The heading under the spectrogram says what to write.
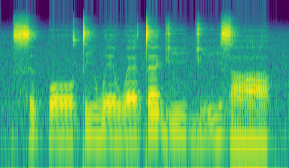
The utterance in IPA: s ɨ˨ k͡p oː˨ t i˧ w e˨ w ɛ˨ t ɛ˦ ɡ iː˧ ɡ iː˨˦ z aː˨

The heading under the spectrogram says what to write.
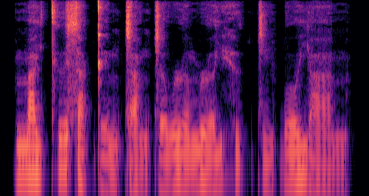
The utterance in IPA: m a˧ j t̪ʰ ɨ˧˥ s a˨˩ k̚ ʈ e˨˩˨ m c a˨˩˨ m c ə˧˥ w ɹ ə˧˥ m ɹ ə˧˥ j h ɨ˨˩ k̚ c i˨˩ ɓ o˧˥ j a˨˩ m

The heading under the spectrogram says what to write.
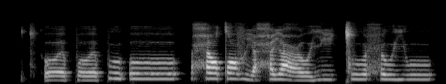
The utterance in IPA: t͡sʼ o˩ ə̯ p o˩ ə̯ p u˥ ʔ oː˥ | ħ i˥ tˤ o˥ v i˩ ħ i˥ ə̯ ʕ o˩ j i˥ ǀ u˥ ħ u˥ j u˥

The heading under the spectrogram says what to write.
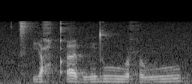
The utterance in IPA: t͡sʼ i ħ qʼ ɪː b n d uː ħ uː

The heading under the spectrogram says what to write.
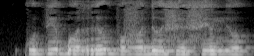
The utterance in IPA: kʷ ɯ pʲ ɵ ɓ o r ɯ b o v ɵ ɗ ɯ fʲ ɔ fʲ ɵ mʲ o

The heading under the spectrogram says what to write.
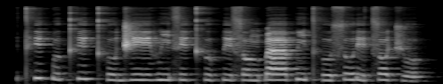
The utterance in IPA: tʰ ɪ˦ k͡p ʊ˨ kʰ ɪ˦ kʰ o˨ d͡ʒ eː˨ v ĩ˨ s ɪ˨ kʰ ʊ˨ p ɪ˨ s ɔ˨ ŋ ɓ aː˦ p ĩ˦ tʰ o˨ s o˦ ɾ ɪ˨ t͡s ɔ˦ t͡ʃ o˨

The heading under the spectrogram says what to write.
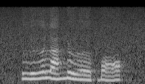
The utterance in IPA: l ɨ˧˥ ə̯ l a˧˥ n ɹ əː˨˩ ɓ ɔ˨˩˦

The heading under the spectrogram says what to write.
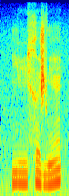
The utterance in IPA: j i x ɘ ʒ lʲ ẽ

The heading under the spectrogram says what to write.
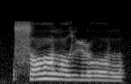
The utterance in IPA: s ɔ lˠ o ʎ ɭ o lˠ

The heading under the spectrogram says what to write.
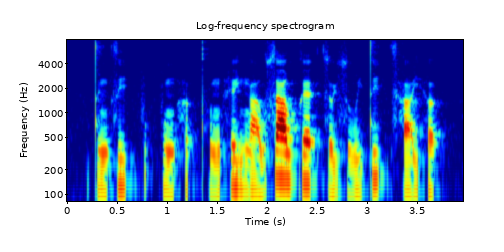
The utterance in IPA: t̪ ɪ˨ ŋ t͡s iː˧ k̚ f ʊ˥ k̚ f ʊ˨ ŋ h ɐ˧ k̚ pʰ ʊ˨˥ ŋ h e˧ j ŋ aː˨˥ w s aː˥ w k ɛː˥ k̚ t͡s ɵ˨ ɥ s uː˨˥ j t̪ iː˥ k̚ t͡sʰ aː˨˥ j h ɐ˧ k̚

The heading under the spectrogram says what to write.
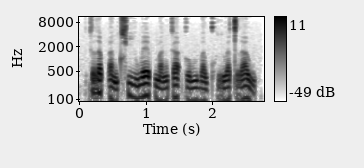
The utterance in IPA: k r a˦˥ p̚ ʔ a˨˩ n t͡ɕʰ iː˧ w ɛː˥˩ p̚ m a˦˥ ŋ k a˥˩ ʔ k o˦˥ m b a˧ w kʰ r u˦˥ a̯ t r a˥˩ w

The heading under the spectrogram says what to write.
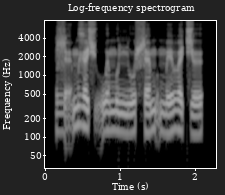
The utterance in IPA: ɮ ɛ̰ m ɣ ɛ ɕ ṵ w ɘ m u ɲ u ɬ ɛ m ṵ m e β ɛ t͡ɕ ɘ

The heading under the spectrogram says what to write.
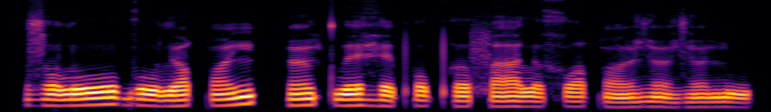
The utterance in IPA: z ɔ l oː ɡ oː l œ qʷ ĩː | œ̃ tʷ ɛ ɦ ɛ pʰ ɔ pʰ ʌ f a l ʌ x ɔː qʷ œ̃ː z œ̃ː z œ̃ː n u

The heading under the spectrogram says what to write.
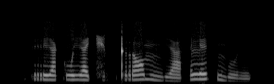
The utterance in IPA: p r i˧ a̯ k w i˧ a̯ t͡ɕ u˨˩ k̚ t r ɔː˥˩ m ŋ i˧ a̯ | l e˥˩ k̚ m u˨˩ n

